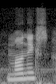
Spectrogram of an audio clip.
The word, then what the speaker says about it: mnemonics: Mnemonics, the initial M is silent, are clues of any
